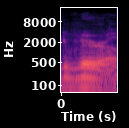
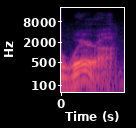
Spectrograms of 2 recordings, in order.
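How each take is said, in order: First: The name is pronounced the German way. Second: The name is pronounced the English way.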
